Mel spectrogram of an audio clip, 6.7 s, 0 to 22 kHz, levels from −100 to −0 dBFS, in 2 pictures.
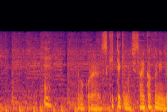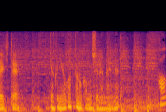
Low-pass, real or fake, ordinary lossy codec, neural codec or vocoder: none; real; none; none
